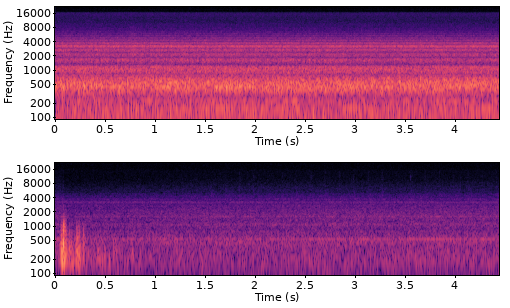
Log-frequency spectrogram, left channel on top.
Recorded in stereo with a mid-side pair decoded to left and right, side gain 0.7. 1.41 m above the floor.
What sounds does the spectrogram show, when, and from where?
0.0 s a fan: 70° left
